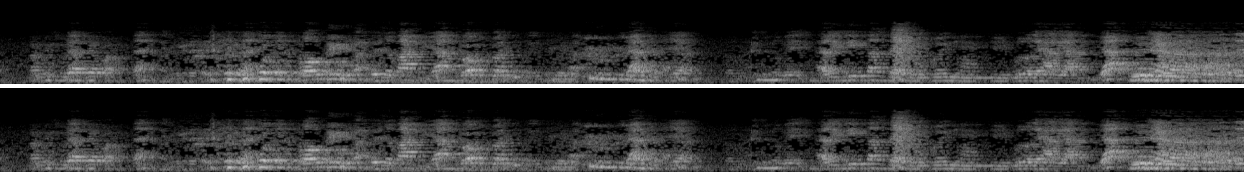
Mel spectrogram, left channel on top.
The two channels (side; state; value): both; identical; correlation 1.00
